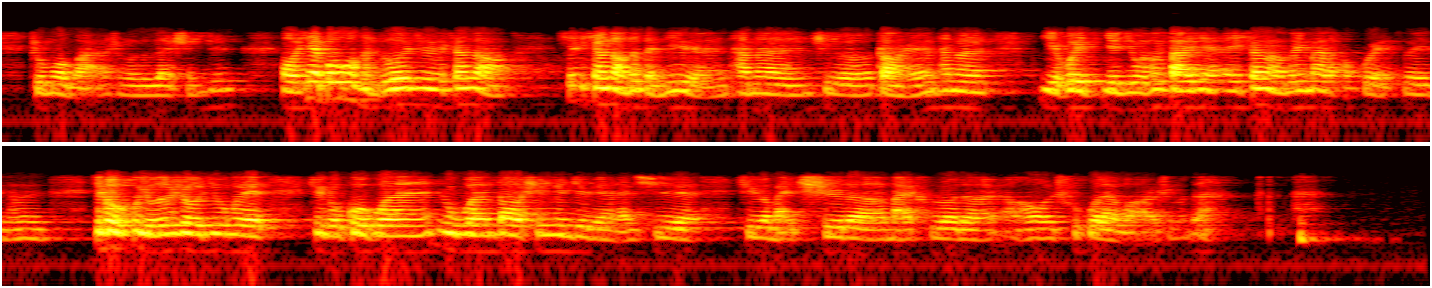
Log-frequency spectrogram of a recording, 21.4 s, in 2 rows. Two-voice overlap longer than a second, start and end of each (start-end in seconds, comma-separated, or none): none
